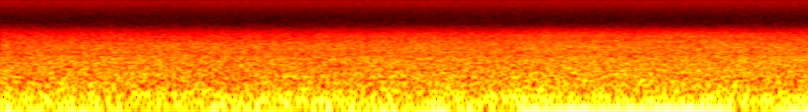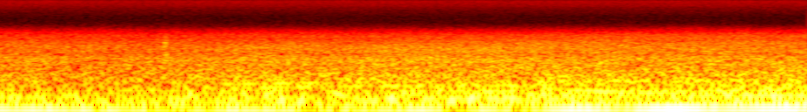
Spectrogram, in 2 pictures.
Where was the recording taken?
in a residential area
